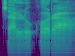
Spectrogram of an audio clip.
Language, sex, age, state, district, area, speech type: Bengali, male, 18-30, West Bengal, Hooghly, urban, read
